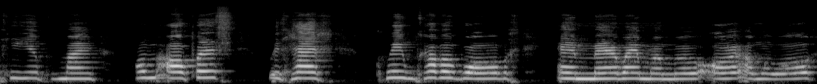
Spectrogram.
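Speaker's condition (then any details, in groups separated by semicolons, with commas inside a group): Cerebral palsy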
